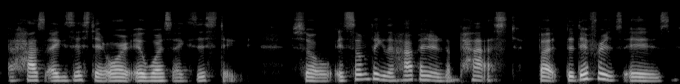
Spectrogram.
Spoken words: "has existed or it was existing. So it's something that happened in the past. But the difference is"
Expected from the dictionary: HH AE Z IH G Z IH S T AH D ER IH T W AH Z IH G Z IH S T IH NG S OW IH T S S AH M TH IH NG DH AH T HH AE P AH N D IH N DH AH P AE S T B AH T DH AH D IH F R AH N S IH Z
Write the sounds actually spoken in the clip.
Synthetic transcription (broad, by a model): HH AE Z IH G Z IH S T AH D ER IH T W AH Z IH G Z IH S T IH NG S OW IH T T S AH M TH IH NG DH AH T HH AE P AH N D IH N DH AH P AE S T B AH T DH AH D IH F R AH N S IH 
